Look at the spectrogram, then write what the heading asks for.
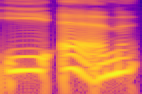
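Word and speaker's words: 円: Yen, written as y e n and pronounced en in Japanese, not yen as we say in English.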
